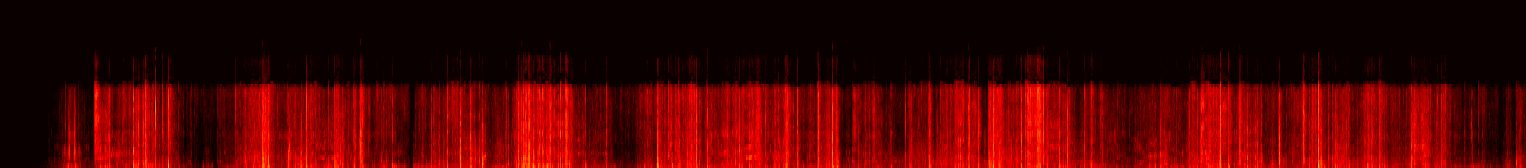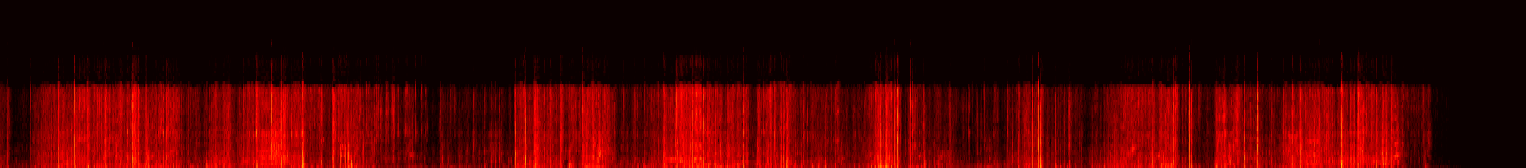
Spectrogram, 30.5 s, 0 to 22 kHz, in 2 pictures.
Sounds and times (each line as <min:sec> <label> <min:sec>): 0:00.6 crunching 0:29.6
